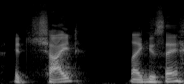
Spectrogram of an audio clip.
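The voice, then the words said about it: Fairly good put-on Irish accent. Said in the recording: “that was pretty good Irish accent”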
